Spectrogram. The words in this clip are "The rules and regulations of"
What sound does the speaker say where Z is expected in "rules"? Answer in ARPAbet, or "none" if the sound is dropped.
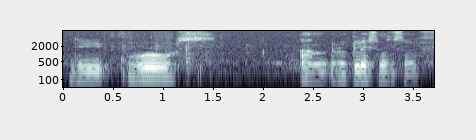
S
